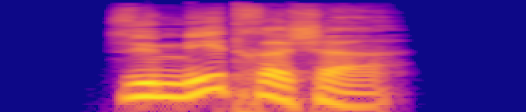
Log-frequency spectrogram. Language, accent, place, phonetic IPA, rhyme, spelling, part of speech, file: German, Germany, Berlin, [zʏˈmeːtʁɪʃɐ], -eːtʁɪʃɐ, symmetrischer, adjective, De-symmetrischer.ogg
- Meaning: 1. comparative degree of symmetrisch 2. inflection of symmetrisch: strong/mixed nominative masculine singular 3. inflection of symmetrisch: strong genitive/dative feminine singular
